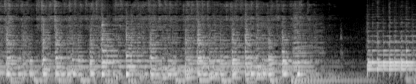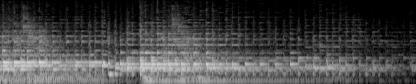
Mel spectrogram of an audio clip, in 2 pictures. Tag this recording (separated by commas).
Music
